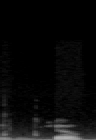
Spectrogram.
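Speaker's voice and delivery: funny, high, wide squawking noises.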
